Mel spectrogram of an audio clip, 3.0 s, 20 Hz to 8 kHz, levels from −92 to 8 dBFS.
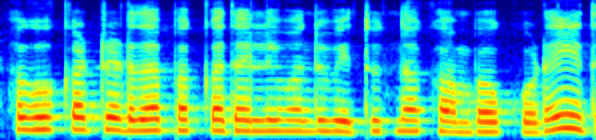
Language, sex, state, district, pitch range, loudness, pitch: Kannada, female, Karnataka, Bidar, 225-255 Hz, -13 LUFS, 230 Hz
